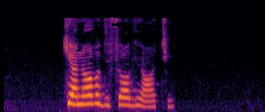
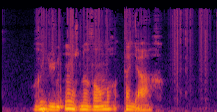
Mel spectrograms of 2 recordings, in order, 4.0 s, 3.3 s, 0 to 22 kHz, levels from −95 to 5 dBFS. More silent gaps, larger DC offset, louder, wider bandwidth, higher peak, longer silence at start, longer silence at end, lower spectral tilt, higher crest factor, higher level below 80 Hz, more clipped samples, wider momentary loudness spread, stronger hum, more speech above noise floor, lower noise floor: neither; neither; second, -24 LUFS vs -20 LUFS; second, 11.5 kHz vs 16.5 kHz; about the same, -6 dBFS vs -4 dBFS; first, 0.95 s vs 0.5 s; first, 1.4 s vs 0.2 s; second, -4.5 dB/octave vs -7.5 dB/octave; first, 22 dB vs 16 dB; second, -76 dBFS vs -38 dBFS; neither; about the same, 23 LU vs 22 LU; neither; first, 53 dB vs 26 dB; first, -77 dBFS vs -45 dBFS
